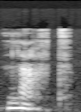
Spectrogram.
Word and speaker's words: laughed: So laugh when we add ed we pronounce the ed or the past tense marker as ta. So we say laughed.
